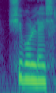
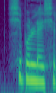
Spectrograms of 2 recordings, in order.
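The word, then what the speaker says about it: 쉬볼렛: 에브라임 사람이 아니라고 하면 그에게 쉬 볼넷이 라는 말을 발음 하게 하였다 그러나 그가 그 말을 제대로 발음하지 못하고 시 볼넷이 라고 발음하면 길르앗 사람들이 그를 붙들어 유당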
